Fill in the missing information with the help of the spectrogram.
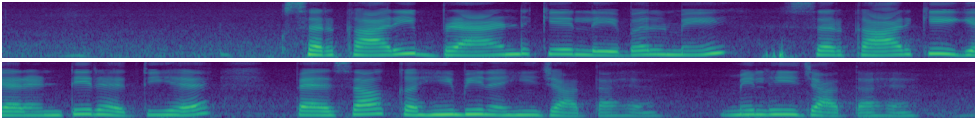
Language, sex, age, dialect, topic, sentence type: Chhattisgarhi, female, 25-30, Western/Budati/Khatahi, banking, statement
